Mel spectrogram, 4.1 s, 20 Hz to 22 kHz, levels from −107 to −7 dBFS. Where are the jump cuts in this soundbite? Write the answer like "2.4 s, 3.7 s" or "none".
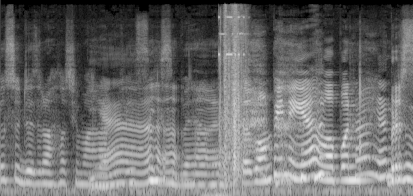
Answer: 2.3 s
